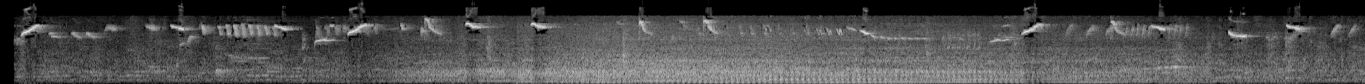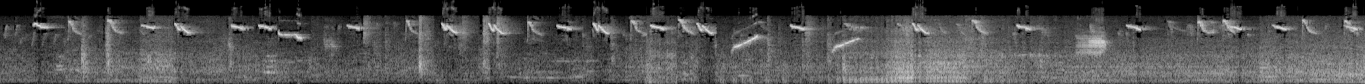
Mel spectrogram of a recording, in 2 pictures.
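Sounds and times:
strawberry finch calling: 0:00.2 - 0:27.2.

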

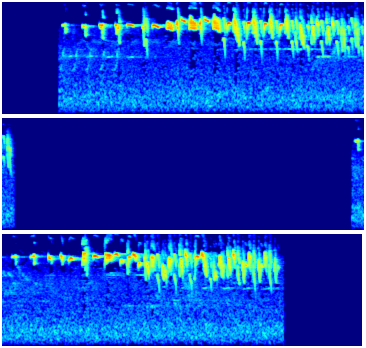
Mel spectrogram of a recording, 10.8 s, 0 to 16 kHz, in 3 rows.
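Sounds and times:
leaf warbler high thin chirps and jittery twitter: 0:00.6 - 0:03.8, 0:07.1 - 0:10.1.

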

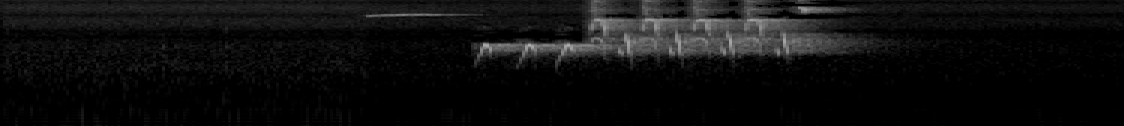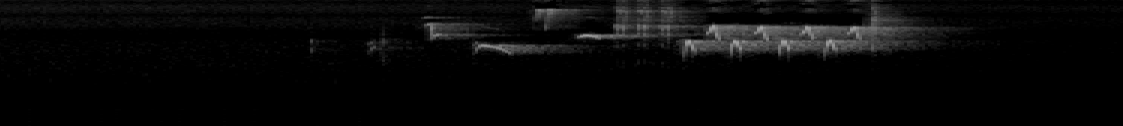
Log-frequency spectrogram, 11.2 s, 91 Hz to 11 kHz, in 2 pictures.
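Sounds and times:
nightingale song: 0:01.8 - 0:04.6, 0:07.1 - 0:11.2.

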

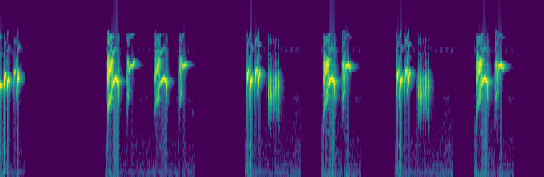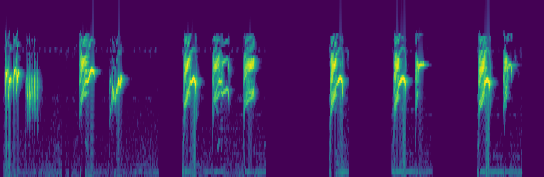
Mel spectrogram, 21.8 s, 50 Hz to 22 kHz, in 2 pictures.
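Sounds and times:
leafbird repeating sharp slurred high whistles: 0:00.0 - 0:00.5, 0:02.2 - 0:03.9, 0:04.9 - 0:05.6, 0:06.4 - 0:07.2, 0:07.9 - 0:08.6, 0:09.5 - 0:10.2, 0:11.0 - 0:11.7, 0:12.5 - 0:13.4, 0:14.6 - 0:16.1, 0:17.5 - 0:17.9, 0:18.7 - 0:19.5, 0:20.4 - 0:21.4.

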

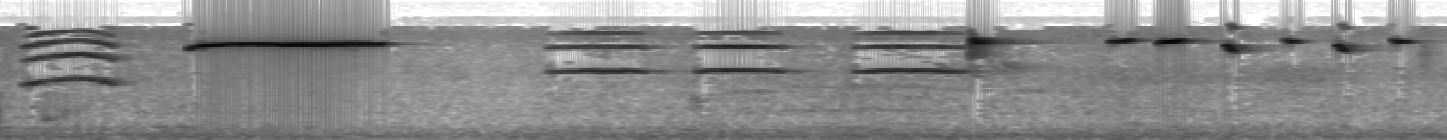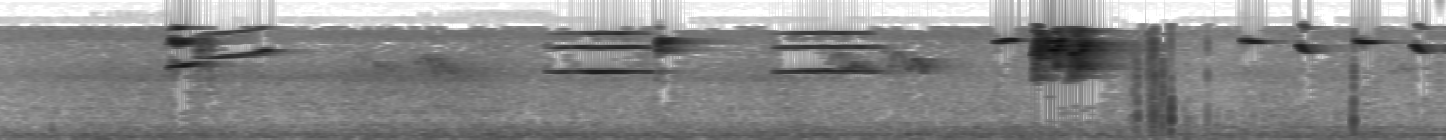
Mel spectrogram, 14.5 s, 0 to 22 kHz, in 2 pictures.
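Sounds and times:
low background hum: 0:00.0 - 0:14.4
white-crowned forktail giving thin high whistles and sharp chips: 0:00.1 - 0:02.1, 0:02.8 - 0:07.1, 0:08.1 - 0:08.7, 0:10.0 - 0:12.9.

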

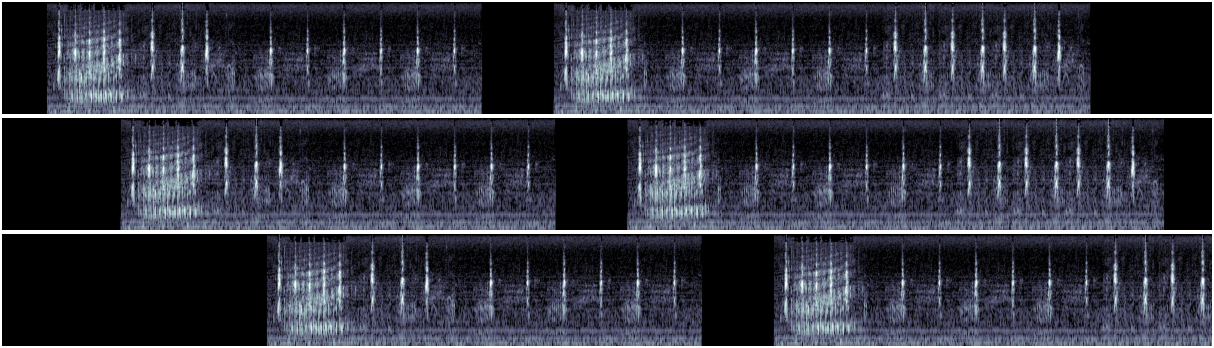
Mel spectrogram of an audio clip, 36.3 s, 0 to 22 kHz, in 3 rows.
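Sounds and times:
female red-necked phalarope calling: 0:00.5 - 0:04.8, 0:05.6 - 0:10.8, 0:13.3 - 0:17.6, 0:18.4 - 0:23.6, 0:26.9 - 0:31.2, 0:32.0 - 0:36.3.

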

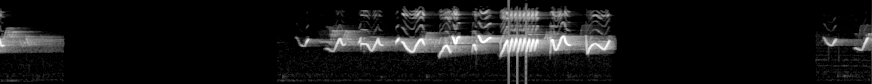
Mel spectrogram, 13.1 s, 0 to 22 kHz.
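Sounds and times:
Rose-breasted grosbeak song with warbling whistles and rapid trill: 0:04.5 - 0:09.3, 0:12.4 - 0:13.0.

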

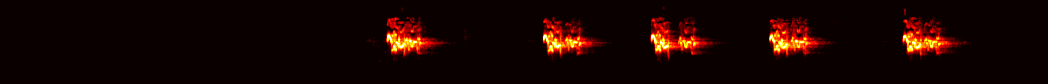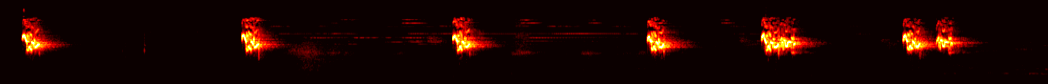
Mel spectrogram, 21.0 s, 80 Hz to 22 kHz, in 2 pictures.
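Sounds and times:
soft steady hum: 0:03.6 - 0:20.9
parakeet giving loud grating squawks: 0:03.8 - 0:04.4, 0:05.4 - 0:08.3, 0:09.0 - 0:09.7, 0:10.7 - 0:11.2, 0:12.9 - 0:13.4, 0:14.7 - 0:15.8, 0:16.9 - 0:18.8, 0:19.4 - 0:20.3.

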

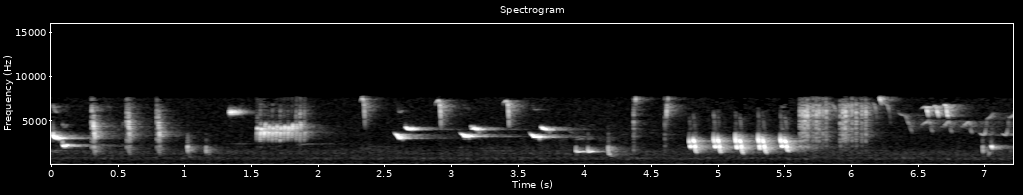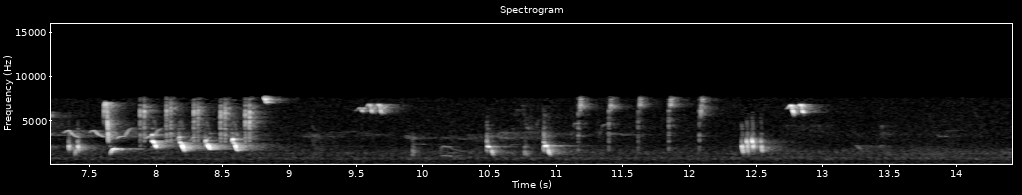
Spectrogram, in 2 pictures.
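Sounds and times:
faint hum: 0:00.0 - 0:14.4
thrush nightingale song with chock notes, whistles, rattling trills and piping: 0:00.0 - 0:14.4.

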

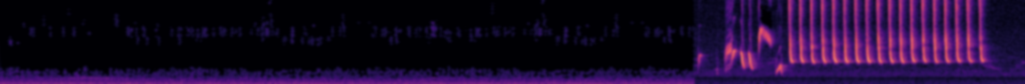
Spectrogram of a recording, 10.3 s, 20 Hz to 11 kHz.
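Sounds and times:
low rumble: 0:00.0 - 0:07.0
common nightingale song with slurred notes and loud repeated chips: 0:07.0 - 0:10.2.

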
